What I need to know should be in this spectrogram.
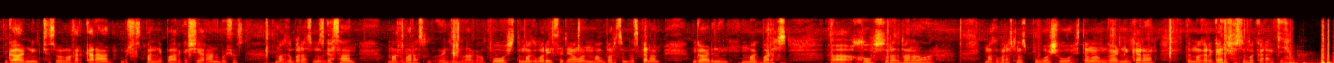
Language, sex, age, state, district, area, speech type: Kashmiri, male, 18-30, Jammu and Kashmir, Budgam, rural, spontaneous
